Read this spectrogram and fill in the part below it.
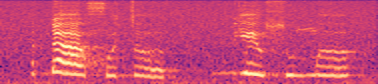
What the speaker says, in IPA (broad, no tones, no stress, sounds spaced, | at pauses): ɗ a χʷ ə t ɤ | bʲ ɛ sʷ i m ɤ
